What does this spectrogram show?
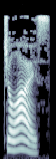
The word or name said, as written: july's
